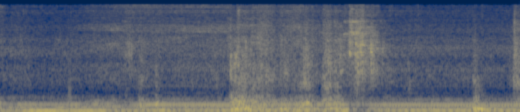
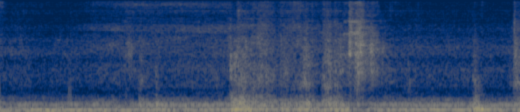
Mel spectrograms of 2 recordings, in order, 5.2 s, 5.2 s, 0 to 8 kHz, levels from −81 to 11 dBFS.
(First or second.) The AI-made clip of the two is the second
